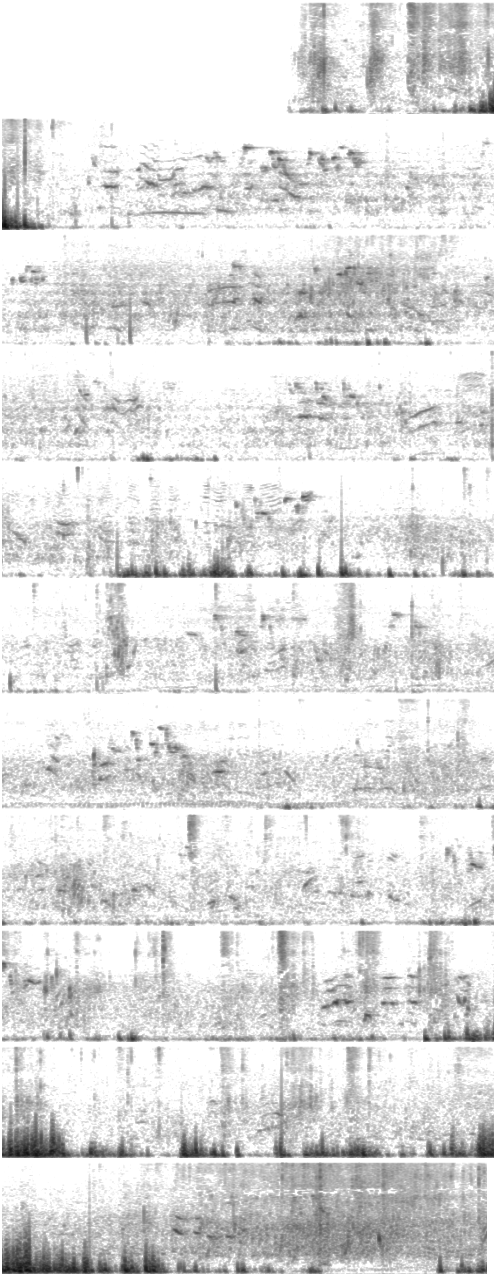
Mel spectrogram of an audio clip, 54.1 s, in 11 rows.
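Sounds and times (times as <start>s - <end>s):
birds chirping and twittering: 5.9s - 8.8s, 9.6s - 16.6s, 17.4s - 20.4s, 21.1s - 23.3s, 26.3s - 29.0s, 29.9s - 32.4s, 34.0s - 41.0s.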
